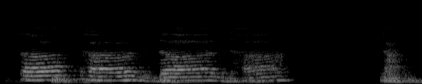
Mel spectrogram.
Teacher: त वर्ग के है वो दंत से बोले जाएंगे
